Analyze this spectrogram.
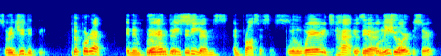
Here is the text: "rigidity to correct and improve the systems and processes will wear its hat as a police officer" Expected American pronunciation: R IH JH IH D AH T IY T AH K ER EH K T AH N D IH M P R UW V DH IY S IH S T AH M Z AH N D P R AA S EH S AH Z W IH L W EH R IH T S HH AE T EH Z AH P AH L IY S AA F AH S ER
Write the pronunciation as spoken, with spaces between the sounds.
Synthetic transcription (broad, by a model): R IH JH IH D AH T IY S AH K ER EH K T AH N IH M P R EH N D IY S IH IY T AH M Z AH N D P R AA S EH S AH S W IH L W EH R IH T S HH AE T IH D AH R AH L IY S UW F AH S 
